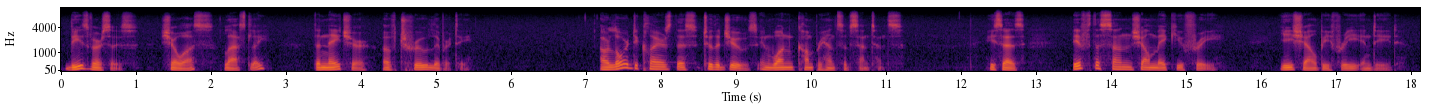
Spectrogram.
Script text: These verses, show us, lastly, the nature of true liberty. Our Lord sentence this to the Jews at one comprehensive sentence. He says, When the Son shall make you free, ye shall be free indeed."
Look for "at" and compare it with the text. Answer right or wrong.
wrong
